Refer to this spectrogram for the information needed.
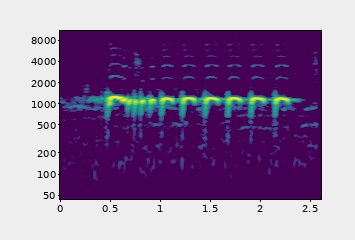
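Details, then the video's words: Local zebra dove in loud singing form, played to prompt quiet or stressed doves to sing: a fast stuttering coo flourish followed by six evenly paced, strong, ringing coo notes. "Perkutut lokal gacor suara besar Masteran burung perkutut agar cepat bunyi"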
